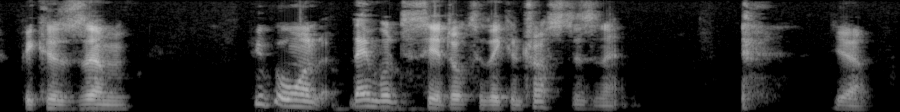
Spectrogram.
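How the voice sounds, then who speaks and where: In a very clean recording with a silent background, a man of medium pitch speaks fairly slowly, with long, frequent pauses and big swings in loudness. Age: 40s. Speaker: psychiatrist. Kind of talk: casual chat. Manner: halting.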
